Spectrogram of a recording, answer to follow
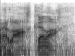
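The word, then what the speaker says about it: Belloq: You're talking about Belloc? – Belloc. There you go. – They call him Belloche.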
